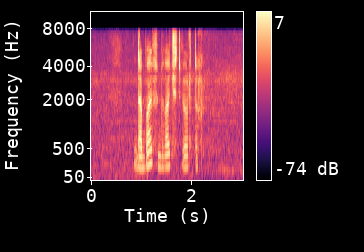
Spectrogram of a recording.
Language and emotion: Russian, neutral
